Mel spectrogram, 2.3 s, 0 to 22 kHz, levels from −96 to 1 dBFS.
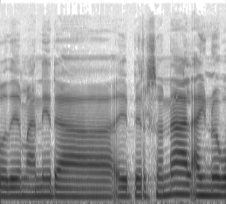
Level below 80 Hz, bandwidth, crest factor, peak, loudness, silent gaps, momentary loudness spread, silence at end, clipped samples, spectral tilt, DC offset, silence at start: -48 dBFS; 14.5 kHz; 12 dB; -6 dBFS; -20 LUFS; none; 5 LU; 0 s; under 0.1%; -6.5 dB/octave; under 0.1%; 0 s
